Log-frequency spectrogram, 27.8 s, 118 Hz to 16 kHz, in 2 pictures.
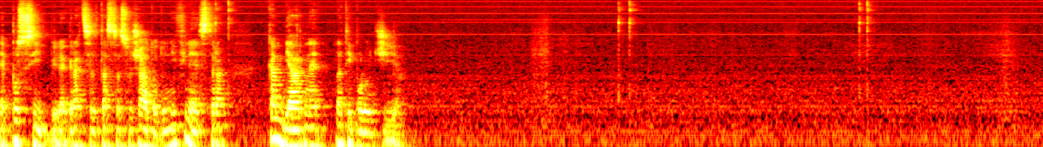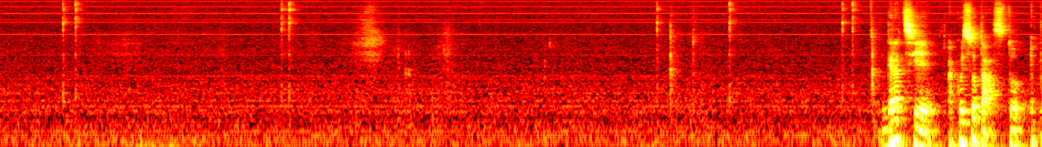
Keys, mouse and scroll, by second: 2.9-4.5 drag, 4.5-5.0 middle drag, 8.3-8.9 drag, 10.3-11.4 middle drag, 11.5-13.3 middle drag, 15.3 click, 17.2 middle click, 17.7 click, 22.7 middle click, 22.9-24.2 drag, 24.3 middle click, 25.5 click, 26.1-27.4 middle drag.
